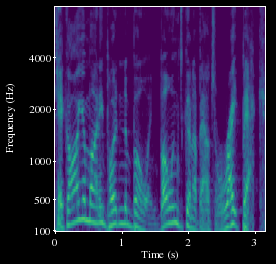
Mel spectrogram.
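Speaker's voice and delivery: very loud, high yell at full volume. Joking about a shouting money show: Jim Cramer impression. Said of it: "my best, um, Jim Cramer impression".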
